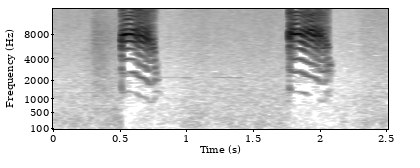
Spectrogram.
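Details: Desert rain frog (Breviceps macrosus) gives two shrill, squeaky cries, each about a third of a second long, like a dog toy; a war cry from a very angry frog.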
